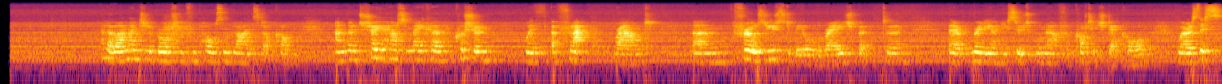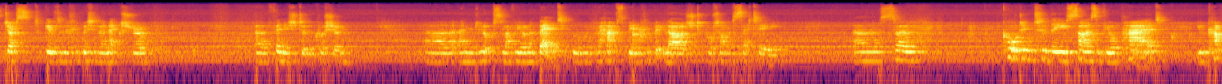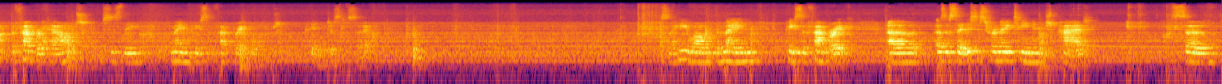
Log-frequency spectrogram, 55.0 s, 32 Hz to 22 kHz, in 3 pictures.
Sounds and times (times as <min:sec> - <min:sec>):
Speech: 0:01.5 - 0:13.6, 0:14.2 - 0:20.7, 0:22.2 - 0:23.6, 0:24.7 - 0:30.1, 0:31.2 - 0:32.2, 0:33.4 - 0:42.4, 0:46.6 - 0:53.1, 0:54.3 - 0:54.9.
